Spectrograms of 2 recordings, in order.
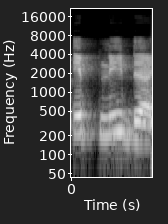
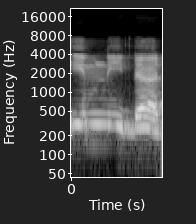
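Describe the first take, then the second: First: The middle consonant is a 'b' sound. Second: The middle consonant is an 'm' sound. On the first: The speaker calls it wrong. "bukan ibnida ya" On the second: The speaker calls it right. "tapi imnida dibacanya"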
